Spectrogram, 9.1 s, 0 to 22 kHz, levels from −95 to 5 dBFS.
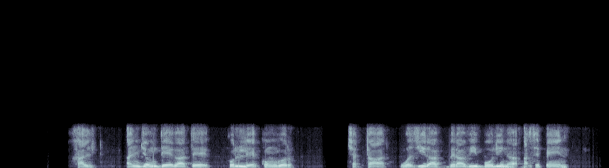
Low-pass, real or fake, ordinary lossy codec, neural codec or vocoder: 5.4 kHz; real; Opus, 24 kbps; none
